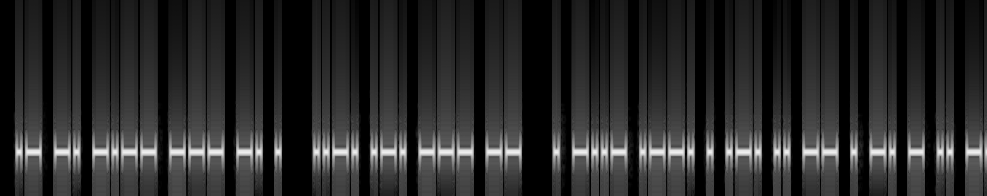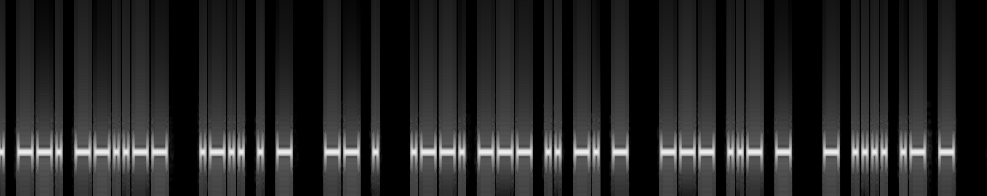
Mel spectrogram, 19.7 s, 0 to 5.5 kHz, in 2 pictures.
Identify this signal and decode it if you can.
Morse code, heard as a keyed tone, about 25 wpm, 600 Hz. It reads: ANYONE FROM EXPERIMENTING, LET ME POINT OUT THAT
